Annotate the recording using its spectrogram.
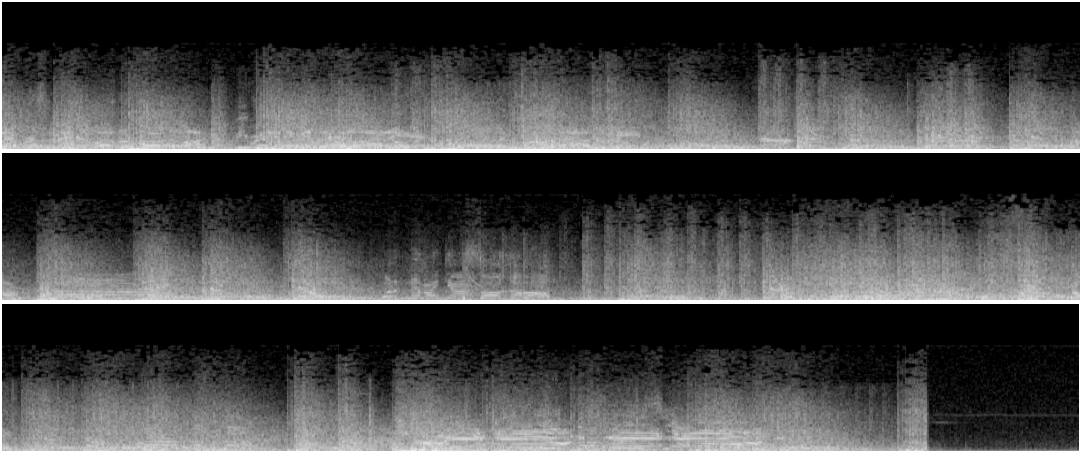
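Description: Rapid gunfire crackles and bangs.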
